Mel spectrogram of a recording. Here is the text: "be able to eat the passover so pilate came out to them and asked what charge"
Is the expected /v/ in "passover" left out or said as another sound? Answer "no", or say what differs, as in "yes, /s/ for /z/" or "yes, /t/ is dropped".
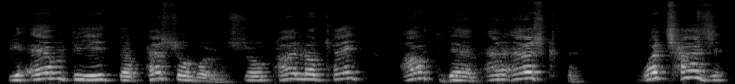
yes, /b/ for /v/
